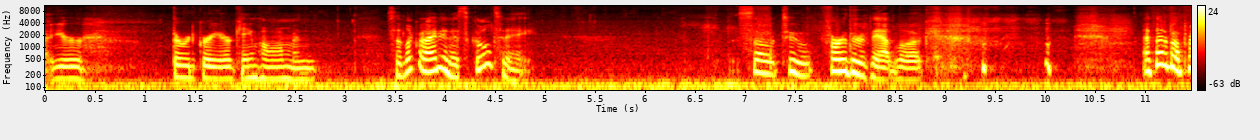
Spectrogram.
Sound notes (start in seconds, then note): 8.9 laughs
